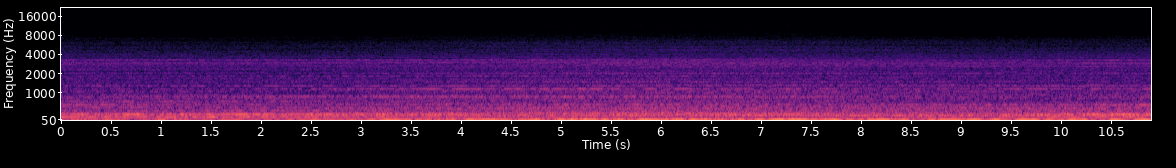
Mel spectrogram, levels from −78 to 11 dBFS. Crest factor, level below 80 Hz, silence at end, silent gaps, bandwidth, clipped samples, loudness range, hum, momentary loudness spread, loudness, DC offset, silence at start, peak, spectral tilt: 12 dB; -22 dBFS; 0 s; none; 6.8 kHz; under 0.1%; 2 LU; none; 4 LU; -24 LUFS; under 0.1%; 0 s; -8 dBFS; -7.5 dB/octave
